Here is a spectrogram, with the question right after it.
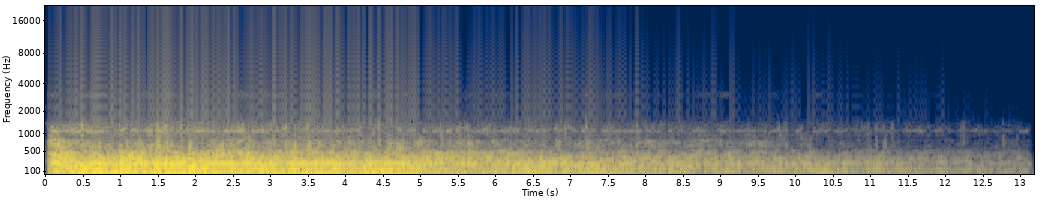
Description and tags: Echoing Bubbling Under Water Longer
SFX. Sounds like slow diving into deep dark water
long-echoing, under, water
